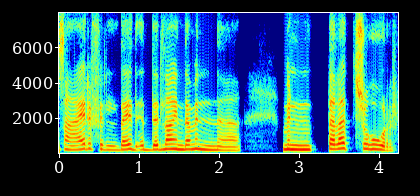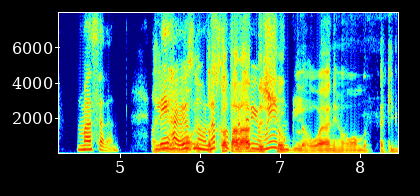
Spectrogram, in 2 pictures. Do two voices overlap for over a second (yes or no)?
yes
